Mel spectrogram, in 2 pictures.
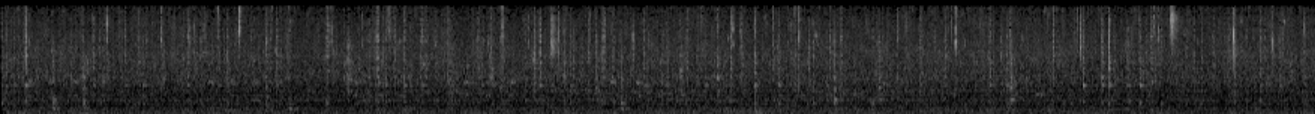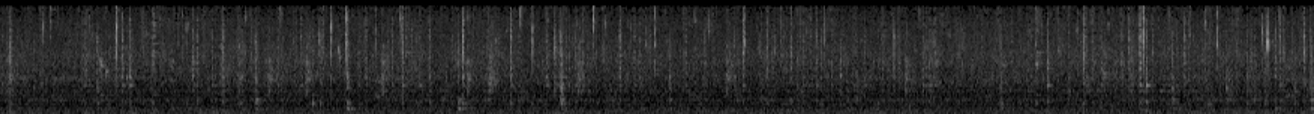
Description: soft rain on window glass surface and empty bucket city hum background; traffic loop; Sound Ex Machina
